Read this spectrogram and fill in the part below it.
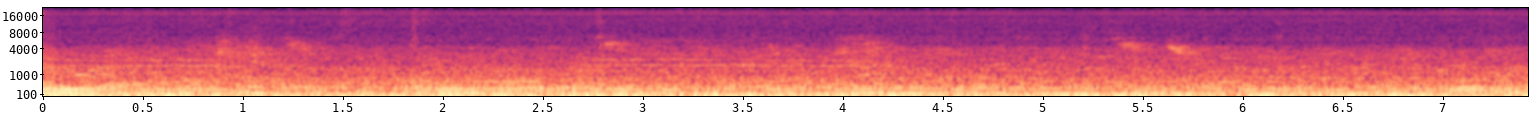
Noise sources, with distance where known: person or small group talking, far

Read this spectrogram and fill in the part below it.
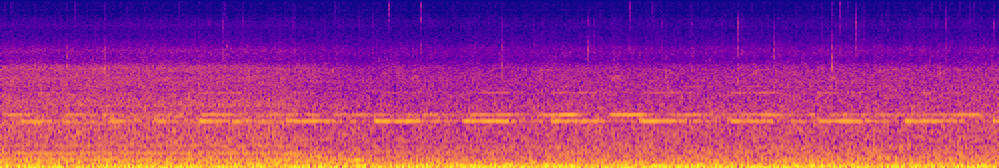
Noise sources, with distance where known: background noise

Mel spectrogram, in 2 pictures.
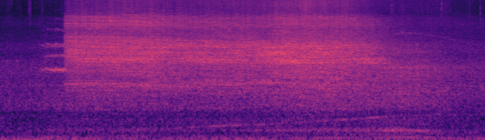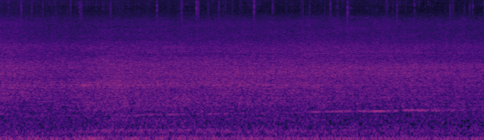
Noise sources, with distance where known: large-sounding engine, near

